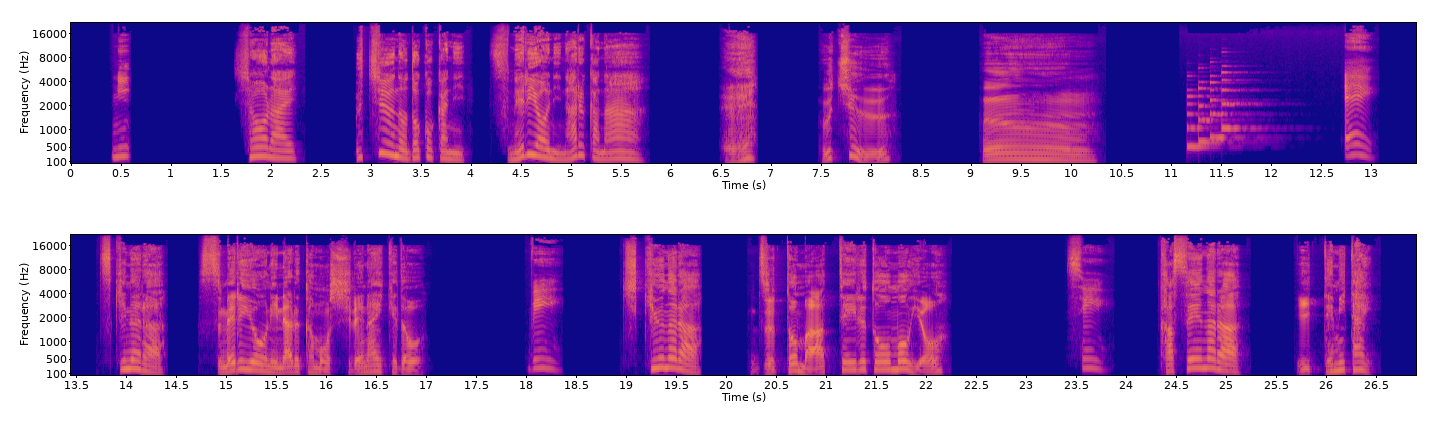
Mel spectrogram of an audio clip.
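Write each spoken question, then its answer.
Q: 将来宇宙のどこかに住めるようになるかな。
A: A: 月なら住めるようになるかもしれないけど、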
